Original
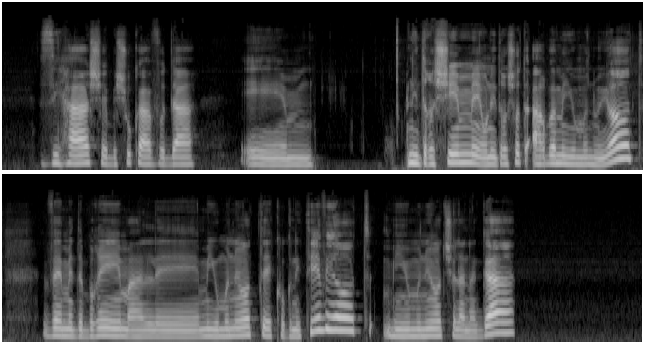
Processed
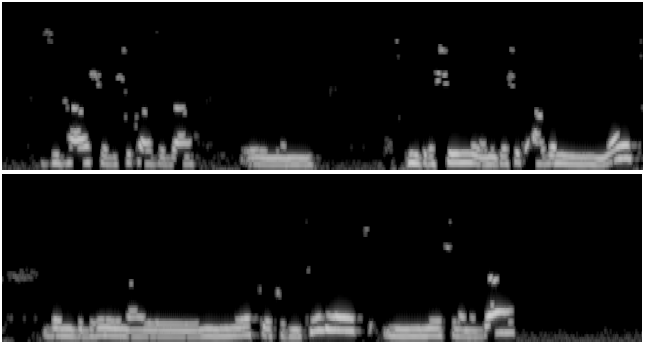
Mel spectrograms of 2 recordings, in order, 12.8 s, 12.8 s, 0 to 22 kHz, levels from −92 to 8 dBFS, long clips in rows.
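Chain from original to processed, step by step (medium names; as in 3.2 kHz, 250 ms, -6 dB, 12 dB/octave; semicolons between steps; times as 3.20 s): loudest bins only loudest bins 4; trim +2 dB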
